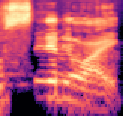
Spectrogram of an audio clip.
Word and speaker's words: Stedelijk: Oh, Stedelijk.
